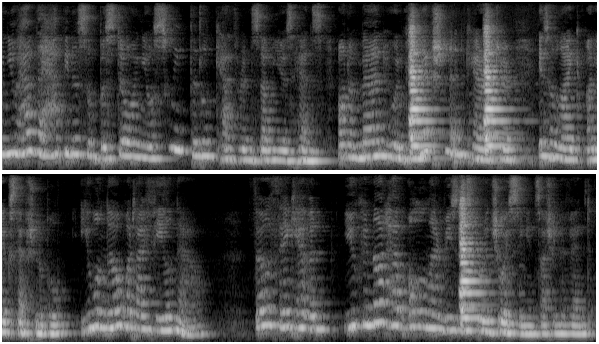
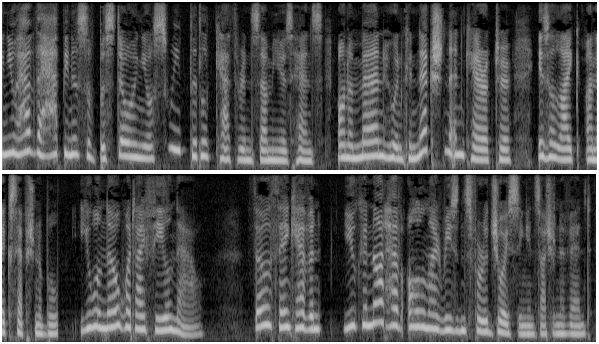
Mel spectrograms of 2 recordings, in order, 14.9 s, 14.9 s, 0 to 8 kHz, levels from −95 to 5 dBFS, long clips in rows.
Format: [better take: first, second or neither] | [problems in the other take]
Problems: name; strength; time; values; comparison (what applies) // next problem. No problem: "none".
second | background sound (Bowed string instrument); 4 dB above the speech // room echo; dies away in 0.6 s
